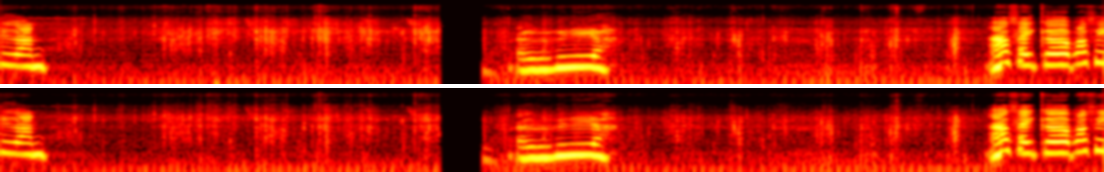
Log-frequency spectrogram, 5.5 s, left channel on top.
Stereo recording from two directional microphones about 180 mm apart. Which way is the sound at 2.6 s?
15° right (ahead or behind).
